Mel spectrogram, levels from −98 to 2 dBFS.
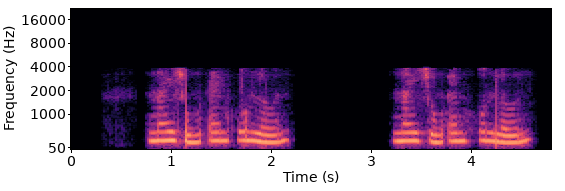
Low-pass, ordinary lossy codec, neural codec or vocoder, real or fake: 7.2 kHz; AAC, 16 kbps; none; real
